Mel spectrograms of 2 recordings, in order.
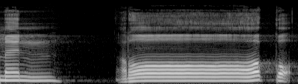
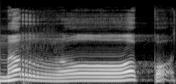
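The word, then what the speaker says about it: مَنْ رَاقٍ: Waqila man raq. Nah, gitu. Tidak dibaca waqila mar raq, tapi waqila man raq.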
